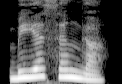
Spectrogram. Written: ಬಿಯಸಂಗ

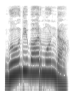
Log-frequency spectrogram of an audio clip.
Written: ಗೋದಿಬಾರ್ಮೊಂಡ

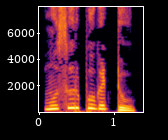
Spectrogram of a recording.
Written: ಮುಸುರ್ಪುಗಟ್ಟು

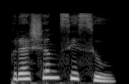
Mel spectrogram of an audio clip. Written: ಪ್ರಶಂಸಿಸು

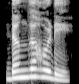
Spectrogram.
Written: ಡಂಗಹೊಡೆ

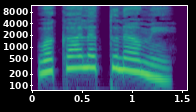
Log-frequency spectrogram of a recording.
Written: ವಕಾಲತ್‍ನಾಮೆ

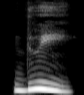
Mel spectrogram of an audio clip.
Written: ತವಿ

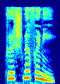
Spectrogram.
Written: ಕೃಷ್ಣಫಣಿ

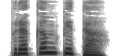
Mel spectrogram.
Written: ಪ್ರಕಂಪಿತ

